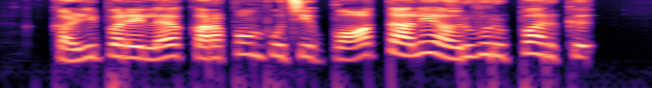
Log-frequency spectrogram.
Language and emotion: Tamil, disgusted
